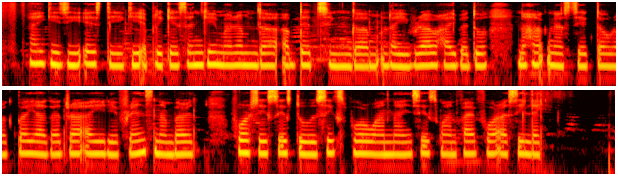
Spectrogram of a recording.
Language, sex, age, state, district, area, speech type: Manipuri, female, 30-45, Manipur, Churachandpur, rural, read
